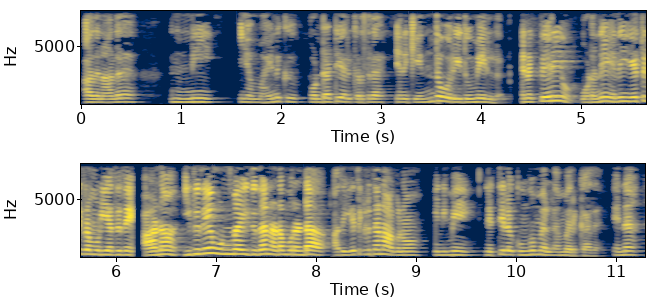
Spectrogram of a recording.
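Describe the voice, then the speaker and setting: Woman putting on a soft calm mother-in-law, madurai accent, earnest, cartoon. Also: high voice, fast, lightly acted. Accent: Madurai Tamil. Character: calm middle-aged mother-in-law, gentle and accepting.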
